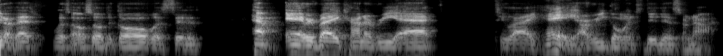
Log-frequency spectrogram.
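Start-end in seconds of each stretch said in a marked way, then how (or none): none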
